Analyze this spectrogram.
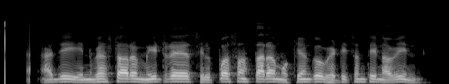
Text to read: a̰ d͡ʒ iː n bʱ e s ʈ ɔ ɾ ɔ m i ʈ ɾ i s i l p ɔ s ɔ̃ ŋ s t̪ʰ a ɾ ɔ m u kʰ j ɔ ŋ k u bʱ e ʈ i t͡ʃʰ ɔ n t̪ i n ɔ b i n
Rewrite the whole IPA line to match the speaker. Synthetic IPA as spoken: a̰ d͡ʒ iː n bʱ e s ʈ ɔ ɾ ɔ m i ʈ ɾ e s i l p ɔ s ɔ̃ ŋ s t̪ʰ a ɾ ɔ m u kʰ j ɔ ŋ k u bʱ e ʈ i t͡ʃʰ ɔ n t̪ i n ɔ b i n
